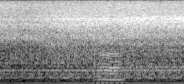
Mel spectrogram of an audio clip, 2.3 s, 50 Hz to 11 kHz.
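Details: Newly built DIY 72" x 2" belt grinder on its first run: steady, even belt hiss over a constant low motor hum, no knocks or flapping. The belt tracks well and it runs smooth and healthy.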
